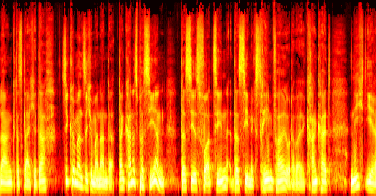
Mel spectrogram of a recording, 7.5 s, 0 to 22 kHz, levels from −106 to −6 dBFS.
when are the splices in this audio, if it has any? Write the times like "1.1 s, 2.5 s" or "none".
2.3 s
